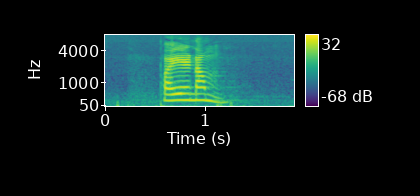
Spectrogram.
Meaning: journey, travel, voyage
- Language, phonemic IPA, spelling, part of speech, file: Tamil, /pɐjɐɳɐm/, பயணம், noun, Ta-பயணம்.ogg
